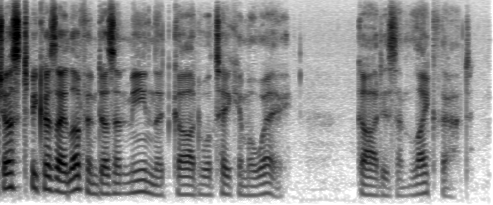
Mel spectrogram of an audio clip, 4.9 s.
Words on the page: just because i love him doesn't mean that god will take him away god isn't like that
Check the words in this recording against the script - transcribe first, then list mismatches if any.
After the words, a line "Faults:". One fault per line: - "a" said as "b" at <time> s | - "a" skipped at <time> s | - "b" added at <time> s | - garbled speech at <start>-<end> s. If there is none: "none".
just because i love him doesn't mean that god will take him away god isn't like that
Faults:
none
